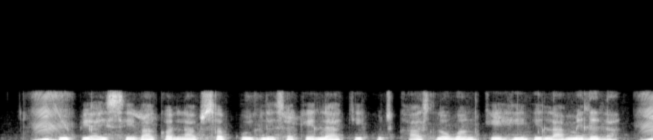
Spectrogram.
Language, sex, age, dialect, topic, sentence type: Bhojpuri, female, 18-24, Western, banking, question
